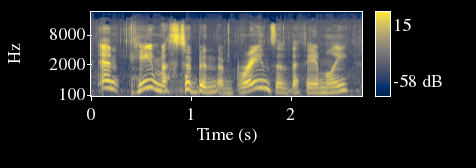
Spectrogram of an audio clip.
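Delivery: ordinary delivery, nothing marked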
